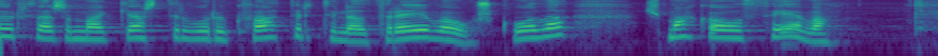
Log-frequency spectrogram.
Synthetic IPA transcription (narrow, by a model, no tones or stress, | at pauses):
ʏɾ̥θasɛmaðcast̪ɪɾvɔɾʏkʰvaːht̪ɪɾ̥t̪ʰɪlaðθɾeːjvaɔɣskɔːðasmahkaaðθɛːva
